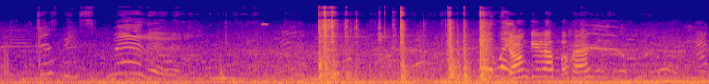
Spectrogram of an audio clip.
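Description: A young child's voice chatters excitedly close by.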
